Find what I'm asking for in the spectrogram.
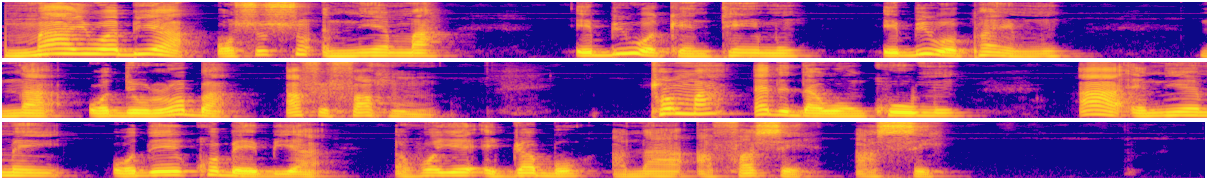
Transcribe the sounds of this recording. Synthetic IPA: m̩˨mãː˦jɪ˦wæ˦bi˦a˨ɔ˨sʊ˦sʊ̃˦n̩˨nĩ˦ɛ˦mã˦ | e˨bi˦wɔ˨kʰæ̃˨ntʰẽ˦mũ˦ | e˨bi˦wɔ˨pʰã˦n˨mũ˦ | nã˨ɔ˨dɪ˦ɾɔ˦ba˨ | a˦fɪ˨fa˦hʊ̃˨m | tʰɔ˦mã˦ɛ˦dɪ˨da˨wɔ̃˨ŋ̩˨kʰoː˦mũ˦ | a˨ɛ˨nĩ˦ɛ˦mɛ̃˦n | ɔ˨dɪ˦kʰɔ˦bɛ˨bi˨a˨ | ɛ˨ɦɔ˦jɛ˦ʔɛ˨d͡ʑᶣa˦bʊ˨a˨nãː˦ʔa˨fa˦sɛ˨ | a˨sɪ˨

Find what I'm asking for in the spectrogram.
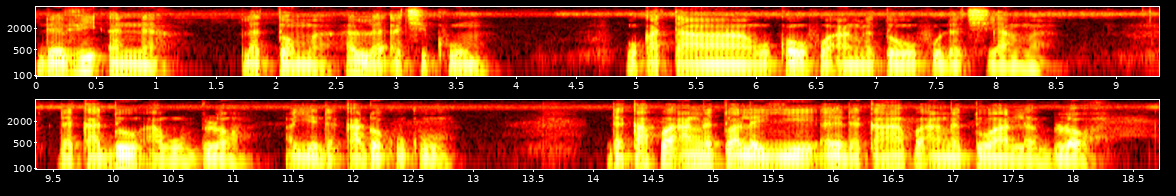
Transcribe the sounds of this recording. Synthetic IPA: ɖə˨vi˦ʔə˨nə̃˨ | lə˨t̪ɔ˨mə̃˨hə˦lə˨ʔə˦t͡ɕi˦kʰu˦m | wo˦ka˦t̪ã˦wo˦kɔ˦wo˦ɸə˦ʔa˨ŋə̃˨t̪ɔ˦wo˦ɸo˦ɖə˨t͡ɕi˦a˨mə˨ | ɖə˨ka˦d̪o˦a̰˨wo˨blɔ˦ | ə˦jɛ˦ɖə˨ka˦ɖɔ˦ku˦ku˦ | ɖə˨ka˦ɸə˦ʔa˨ŋə̃˦t̪ɔ˦a˨lə˨je˦ə˦jɛ˦ɖə˨ka˦ɦã˦ɸə˦ʔa˨ŋə̃˨t̪o˦a˨lə˨blɔ˦

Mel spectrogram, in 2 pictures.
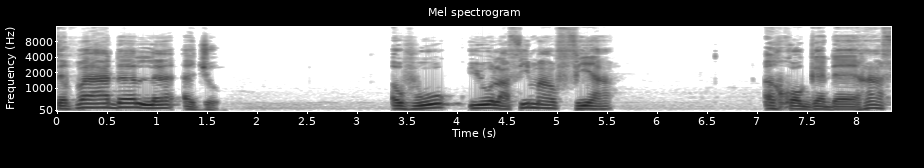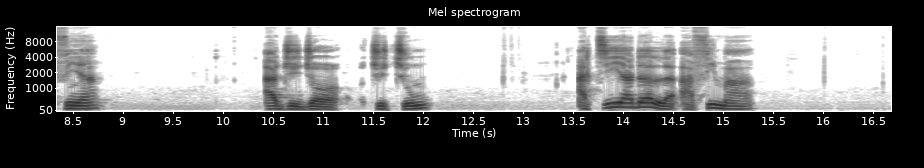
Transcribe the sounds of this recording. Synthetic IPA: t̪ə˨ɸə˦a˨ɖə˦lə˦ɛ˨d͡ʒo̰˨ | ə˨ɦu˨wo˦jwo˦la˨fi˦mã˦fi˦a˦ | ə˨xɔ˨ɡɛ˨ɖɛ˨ɦã˦fi˦a˦ | a˨d͡ʒu˨d͡ʒɔ˨t͡ʃu˨t͡ʃu˦m | a˨t̪i˦a˨ɖə˦lə˨ʔa̰˨fi˦mã˦

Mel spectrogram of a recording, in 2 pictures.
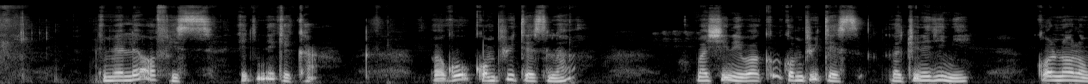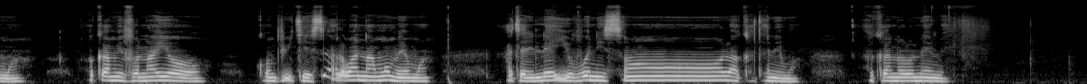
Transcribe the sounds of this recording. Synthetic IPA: ɛ˨mɛ˨lɛ˦ʔɔ˦fi˨s | e˦di˦ne˦˨ke˨kʰa̰˨ | b̥a̰˨ko˦kʰɔ˨mpu˦tɛ˨sla˨ | ma˨ʃi˦ne˨βa˦kɔ˨mpu˦tɛ˨sla˨t͡ʃu˦e˦ne˦di˦ni˨e˨˦ | kɔ˦lnɔ˦lɔ˨m˨ã˨ | ɔ˦ka˦mi˨fɔ˨nã˦jɔ˦ | kʰɔ˨mpu˦tɛ˨sa̰˦lwã˦nã˨mɔ̃˦mɛ˨˦mʷ˨ã˨ | a˨ta˨nĩ˨lɛ˦jo˨vɔ˦ni˨sɔ̃˦ | la˨ka˨ta˦ne˨mʷ˨ã˨ | a˨ka˦nɔ˦lɔ˦nɛ˦˨mɛ˨

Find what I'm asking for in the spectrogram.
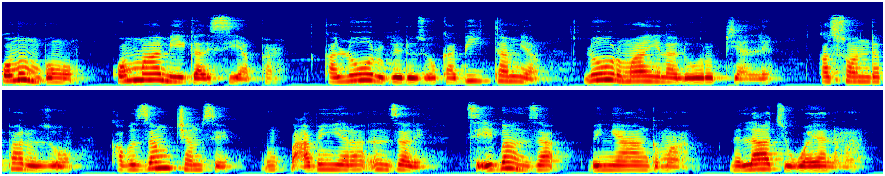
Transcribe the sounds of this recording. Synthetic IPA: ko˦mɨ˦m̩˨bʊ˨ŋo˨ | ko˨mː˦aː˦miː˨˦ɡa˨lɪ˨si˦ja˨pa˦m | ka˨loː˦ɾɨ˨bɛ˦do˨zʊ˨ʔʊ˨ka˨biː˦ta˦mja˨ | loː˦ɾɨ˨maː˦ɲɛ˦la˦loː˦ɾɨ˦pi˨ɛ˨nlɨ˦ | ka˨sa˨nda˨pa˦ɾɨ˨zʊ˦˨ʔʊ˨ | ka˨bɨ˨za˦ŋt͡ʃɛ˦m˦sɨ˨ | ŋ̩˨k͡pa̰˨ʔa˨bɨ˦njɛ˦ɾa˦n̩˦za˦lɨ˨ | tɪ˨ʔɪ˨ɡ͡ba˦n˨za˦ | bɛ˨ɲaː˦ŋ˦ɡɨ˨maː˦˨ | nɨ˨laː˦tɪ˨wa˨ja˦nɨ˨ma˦

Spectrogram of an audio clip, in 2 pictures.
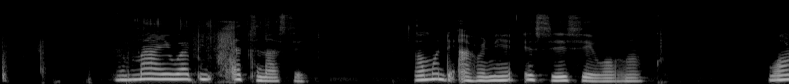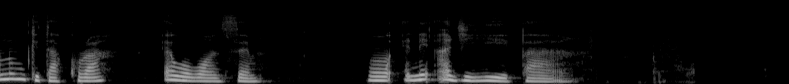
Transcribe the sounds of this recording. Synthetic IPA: m̩˨m̩˦mãː˦jɪ˦wa˦bi˦ɛ˦tʰɪ˨nã˨sɪ˨ | nɔ̃˦mʊ̃˦dɪ˨ʔa˨ɦᶣɪ̃˨nɪ̃˦ɛ˦e˦si˨e˦se˨wɔ̃˨nhʊ̃˦ | wɔ̃˦nː˦ʊ̃˦mkʰi˨tʰa˨kʰʊ˨ɾa˦ | ɛ˦wɔ˨wɔ̃˨n̩˨sɛ̃˦m | wɔ̃˨ɛ˨nɪ̃˦ʔa˦d͡ʑɪ˨ji˦e˨pʰaː˦

